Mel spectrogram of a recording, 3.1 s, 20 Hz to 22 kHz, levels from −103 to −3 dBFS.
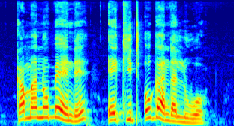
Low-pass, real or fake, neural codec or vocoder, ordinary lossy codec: none; fake; vocoder, 44.1 kHz, 128 mel bands every 512 samples, BigVGAN v2; none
